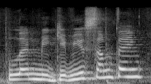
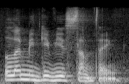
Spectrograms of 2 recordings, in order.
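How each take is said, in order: First: Every sound is said carefully and fully. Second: It is said in relaxed American style.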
